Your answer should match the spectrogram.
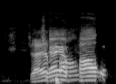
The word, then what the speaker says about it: Jayapal: This is Representative how do you pronounce her name? Jayapal.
